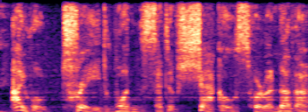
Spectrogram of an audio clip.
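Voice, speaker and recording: A man's growling put-on character voice at a medium pitch, with very wide pitch swings and a moderate pace. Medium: video game. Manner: cool, scornful.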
